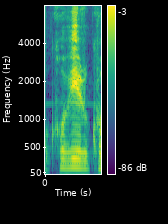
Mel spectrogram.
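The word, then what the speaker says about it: 小昼: このちょっと下に書いてある、これからハウスでの作業、少しでも体を冷やすために、はい、小さい昼と書いてこびりって読むんですかね。 – はい、私たちはあの、うん、おやつのことをこびるこびるって言ってますけどね。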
